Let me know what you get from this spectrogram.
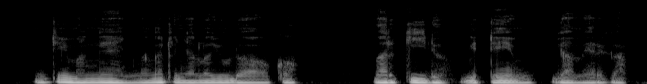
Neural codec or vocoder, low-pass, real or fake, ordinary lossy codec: none; 14.4 kHz; real; none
